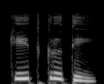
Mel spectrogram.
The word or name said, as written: ಗದುಗದ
